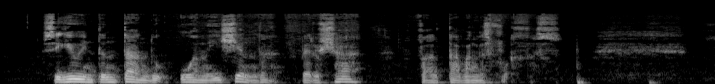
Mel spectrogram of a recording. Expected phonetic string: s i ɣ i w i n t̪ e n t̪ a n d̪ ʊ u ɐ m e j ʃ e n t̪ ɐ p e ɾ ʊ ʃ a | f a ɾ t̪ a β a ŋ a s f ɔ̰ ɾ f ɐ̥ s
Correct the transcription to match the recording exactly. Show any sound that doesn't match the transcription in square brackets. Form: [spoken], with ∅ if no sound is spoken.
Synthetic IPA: s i ɣ i w i n t̪ e n t̪ a n d̪ ʊ u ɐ m e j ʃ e n [d̪] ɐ p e ɾ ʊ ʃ a | f a [l] t̪ a β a ŋ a s f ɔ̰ ɾ [θ] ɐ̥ s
